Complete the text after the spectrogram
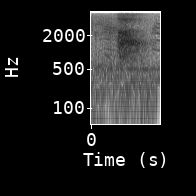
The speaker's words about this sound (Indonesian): Dan Suara bayi ganggu banget ya.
